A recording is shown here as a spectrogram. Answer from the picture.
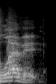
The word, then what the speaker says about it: Levitt: It's Levitt. I just like how you put the accent on the wrong syllable.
